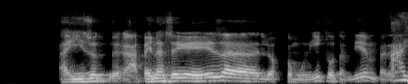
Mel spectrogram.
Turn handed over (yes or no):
yes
